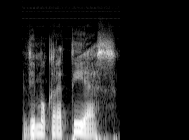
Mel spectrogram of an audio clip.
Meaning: genitive singular of δημοκρατία (dimokratía)
- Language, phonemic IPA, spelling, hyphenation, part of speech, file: Greek, /ðimokraˈtias/, δημοκρατίας, δη‧μο‧κρα‧τί‧ας, noun, EL-δημοκρατίας.ogg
